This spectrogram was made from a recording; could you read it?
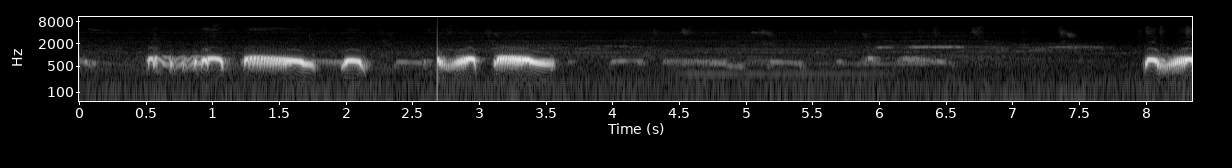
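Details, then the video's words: Spotted dove in thúc đấu đồng pha cooing, used to stimulate a decoy bird. A rapid run of loud throaty coos is followed by soft wavering notes, then one more loud coo at the close. A sharp click is heard. "Thuc dau dong pha - kích bổi hiệu quả"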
